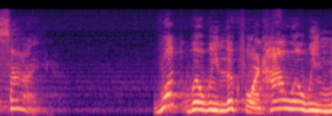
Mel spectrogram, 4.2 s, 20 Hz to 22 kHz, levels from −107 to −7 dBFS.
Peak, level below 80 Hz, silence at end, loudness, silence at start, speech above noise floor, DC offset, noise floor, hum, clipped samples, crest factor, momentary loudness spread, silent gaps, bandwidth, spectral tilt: -8 dBFS; -66 dBFS; 0 s; -22 LUFS; 0 s; 43 dB; under 0.1%; -64 dBFS; none; under 0.1%; 14 dB; 12 LU; none; 12 kHz; -6 dB/octave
